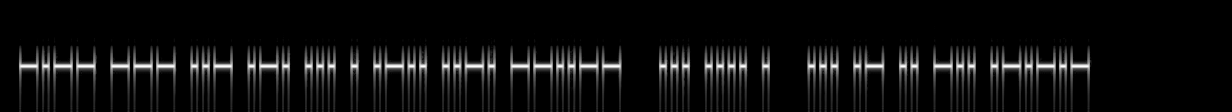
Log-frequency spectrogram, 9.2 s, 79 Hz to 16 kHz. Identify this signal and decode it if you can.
Morse code, heard as a keyed tone, about 28 wpm, 700 Hz. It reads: YOURSELF, SHE SAID.
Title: Sentences from Top 600 Words 28wpm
